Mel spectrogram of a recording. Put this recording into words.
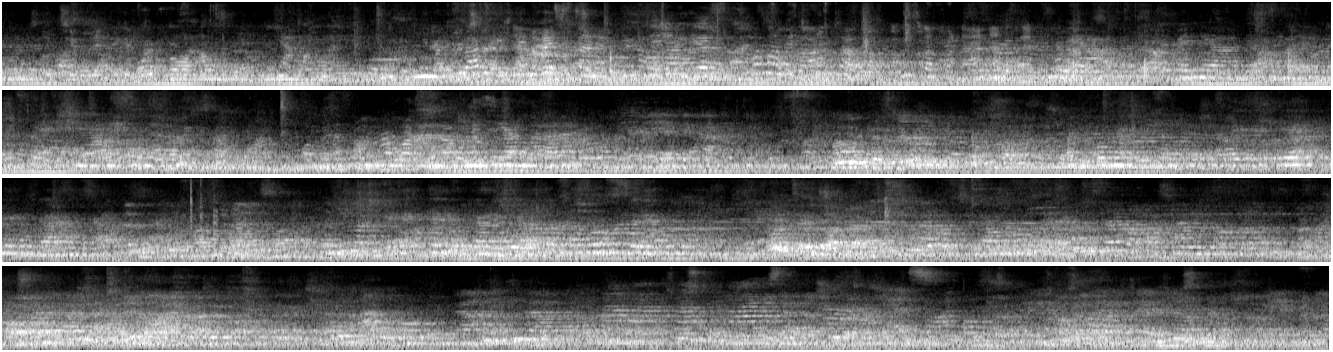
ambiente zur eröffnungsvernissage der galerie schmidla, gesprächsfetzen von gästen, schritte, vermischt mit den klängen einer videoinstallation von egbert mittelstädt, soundmap nrw - social ambiences - sound in public spaces - in & outdoor nearfield recordings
